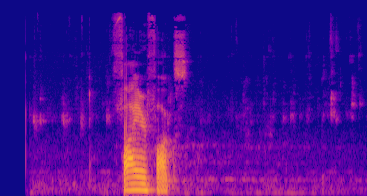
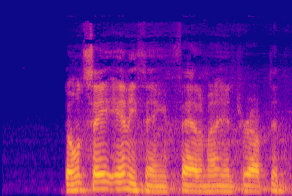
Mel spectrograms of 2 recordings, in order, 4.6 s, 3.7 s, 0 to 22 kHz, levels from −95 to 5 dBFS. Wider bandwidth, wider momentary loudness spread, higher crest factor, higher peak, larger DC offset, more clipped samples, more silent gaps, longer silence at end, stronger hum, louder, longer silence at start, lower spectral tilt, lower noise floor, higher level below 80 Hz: first, 16.5 kHz vs 11 kHz; first, 20 LU vs 7 LU; first, 24 dB vs 16 dB; about the same, 0 dBFS vs 0 dBFS; neither; neither; neither; first, 2.3 s vs 0 s; neither; about the same, -17 LUFS vs -16 LUFS; first, 1.45 s vs 0.8 s; about the same, -7 dB/octave vs -6.5 dB/octave; second, -54 dBFS vs -72 dBFS; about the same, -56 dBFS vs -52 dBFS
